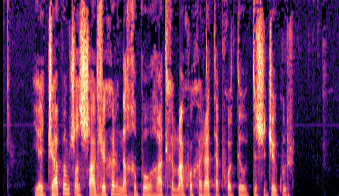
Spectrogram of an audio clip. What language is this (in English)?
Kabardian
